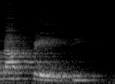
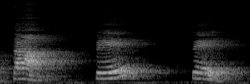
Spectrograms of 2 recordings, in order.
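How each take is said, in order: First: Said in the usual way. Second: "tapete" very slowly as ta, pe, te; syllable by syllable. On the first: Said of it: "vai ser separada". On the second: Shown as a demonstration. Teacher showing you hear it in speech, "tapete" spaced as ta-pe-te. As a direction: put a clear gap between the syllables of "tapete". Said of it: "até quando mesmo eu estou falando".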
